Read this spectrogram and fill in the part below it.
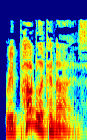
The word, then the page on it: republicanize: British English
